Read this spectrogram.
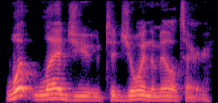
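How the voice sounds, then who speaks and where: A man in his thirties hosting a podcast, asking questions in a measured, complimentary way. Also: lowish voice, darkish tone. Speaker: podcast host. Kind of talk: interview questions.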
